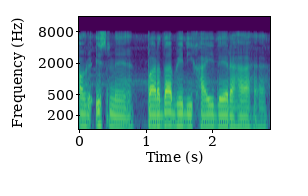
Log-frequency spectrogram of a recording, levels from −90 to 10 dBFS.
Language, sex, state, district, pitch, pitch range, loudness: Hindi, male, Jharkhand, Palamu, 105 Hz, 95-110 Hz, -17 LUFS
